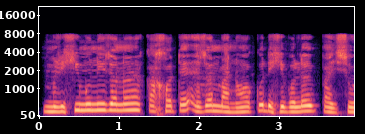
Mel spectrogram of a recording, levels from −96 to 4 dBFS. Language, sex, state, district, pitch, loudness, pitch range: Assamese, male, Assam, Kamrup Metropolitan, 190 Hz, -15 LUFS, 175-220 Hz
